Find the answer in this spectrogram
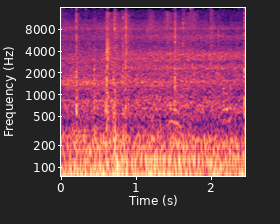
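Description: Outdoor background: a steady low rumble, with faint distant voices and a few light clicks.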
